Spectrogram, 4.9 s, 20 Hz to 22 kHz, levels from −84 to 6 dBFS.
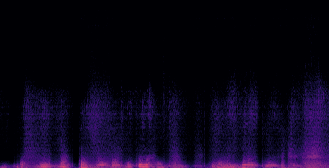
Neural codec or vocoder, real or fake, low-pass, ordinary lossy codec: codec, 44.1 kHz, 0.9 kbps, DAC; fake; none; none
